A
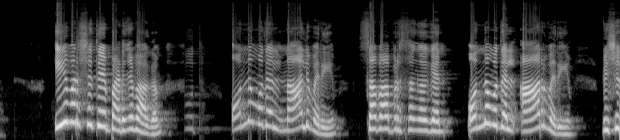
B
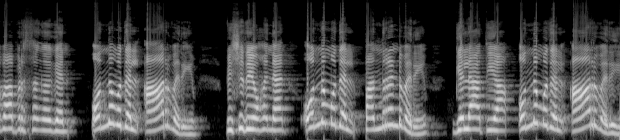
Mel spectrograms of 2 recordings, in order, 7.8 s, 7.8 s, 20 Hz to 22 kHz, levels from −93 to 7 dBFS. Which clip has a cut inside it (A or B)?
A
